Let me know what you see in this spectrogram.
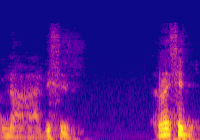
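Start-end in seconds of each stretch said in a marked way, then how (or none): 0.0-0.7 low, quiet muttered aside; muttered doubt. Retold or imitated. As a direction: say it under your breath, doubting him. Reporters doubting the old runner.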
